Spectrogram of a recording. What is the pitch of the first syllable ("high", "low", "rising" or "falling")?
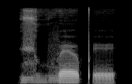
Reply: high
